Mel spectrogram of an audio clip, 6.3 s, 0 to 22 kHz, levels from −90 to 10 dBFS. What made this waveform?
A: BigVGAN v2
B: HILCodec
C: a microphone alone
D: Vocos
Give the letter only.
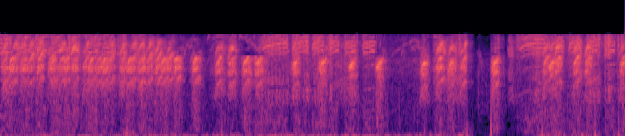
A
